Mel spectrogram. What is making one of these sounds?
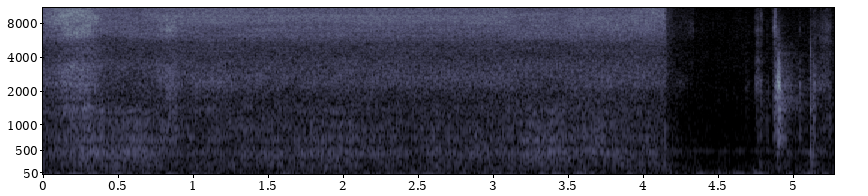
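An airbrush sprays with a steady airy hiss, then stops.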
